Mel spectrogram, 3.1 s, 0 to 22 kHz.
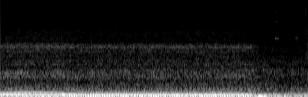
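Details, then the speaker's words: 1972 Chevy C20 pickup, 350ci V8 crate engine with Edelbrock 650cfm carb, accelerating after new R44T spark plugs gapped to .050 and initial timing raised from 4 to 12 degrees. Earlier it sputtered from 3,500–4,000 rpm; now it pulls smoothly with no misfire. "I wouldn't probably take it to a drag strip or nothing, but for what it is, it feels pretty nice."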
